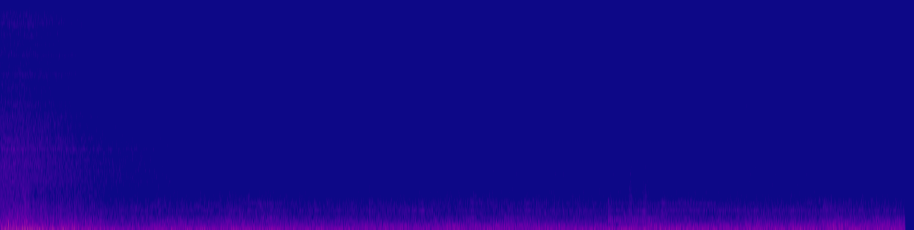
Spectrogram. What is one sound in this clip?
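A triumphant game fanfare swells and then fades into low music.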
